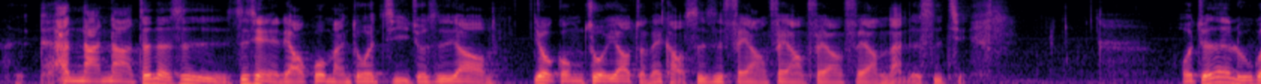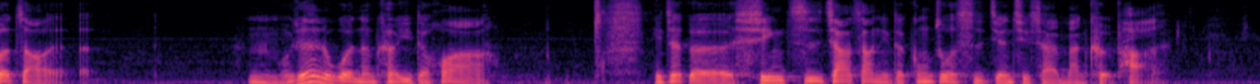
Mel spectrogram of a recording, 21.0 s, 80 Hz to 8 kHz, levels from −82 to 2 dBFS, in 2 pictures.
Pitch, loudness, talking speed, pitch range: 95 Hz, -29 LUFS, 220 characters per minute, 85-105 Hz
